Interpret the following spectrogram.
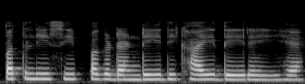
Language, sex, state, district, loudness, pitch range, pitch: Hindi, female, Chandigarh, Chandigarh, -18 LUFS, 220-245 Hz, 230 Hz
